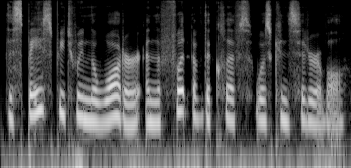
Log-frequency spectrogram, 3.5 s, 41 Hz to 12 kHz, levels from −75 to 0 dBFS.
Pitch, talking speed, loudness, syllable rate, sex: 210 Hz, 220 wpm, -18 LUFS, 6.0 syllables/s, female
